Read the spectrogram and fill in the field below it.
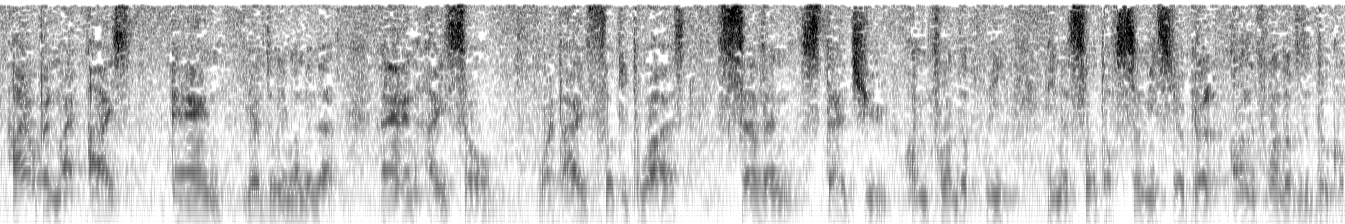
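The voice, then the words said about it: Speaks with a foreign accent. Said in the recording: “with my accent”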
